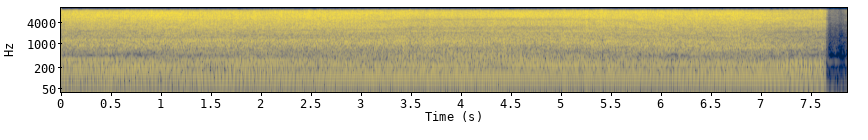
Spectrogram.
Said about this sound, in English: My friend Mary's lawnmower, she's a gardener in Ukiah. Go Mary.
